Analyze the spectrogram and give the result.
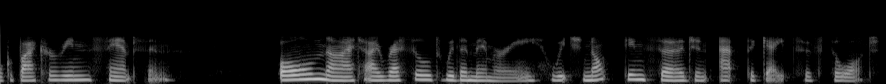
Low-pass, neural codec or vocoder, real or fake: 3.6 kHz; codec, 16 kHz, 0.7 kbps, FocalCodec; fake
